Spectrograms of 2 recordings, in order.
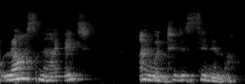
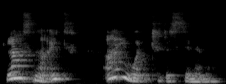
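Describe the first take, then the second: First: The main stress falls on the word cinema. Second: The main stress falls on the word I. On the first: It is a plain statement with no contrast. "it's a neutral context here. ... So my nucleus is cinema" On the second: It corrects a claim that someone else went. "But in a non-neutral context, it, it can be any syllable"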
